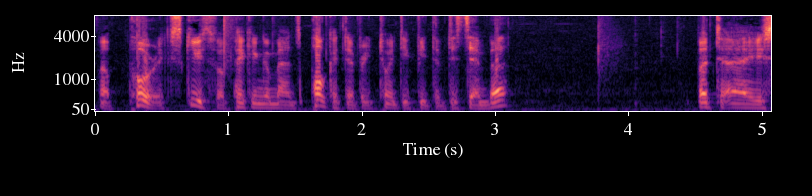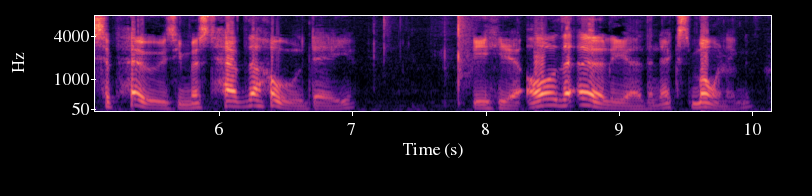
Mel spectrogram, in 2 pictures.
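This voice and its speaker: A young man playing a grumpy, miserly old man on a school stage, scolding in sharp outbursts. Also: fairly low pitch, very animated, moderate pace. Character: miserly, grumpy old man who later turns fearful. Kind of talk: school stage play acting.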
